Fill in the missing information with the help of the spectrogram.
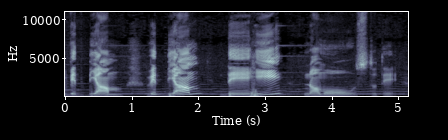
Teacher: সংস্কৃত ভাষায় অনুস্বারের উচ্চারণ হলো ম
